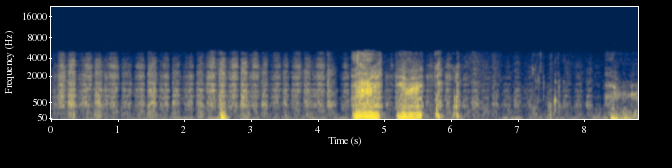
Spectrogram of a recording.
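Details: A Labrador Retriever pants steadily and rapidly, with two louder, longer breathy vocal bursts in the middle, heard over a constant low background hiss.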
